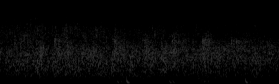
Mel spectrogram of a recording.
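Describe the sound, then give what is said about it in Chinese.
A church crowd claps steadily as applause giving glory to God, a dense wash of many hands with no voices, the applause sustained and fairly loud throughout, with a few low thumps underneath. “我们把掌声荣耀归给神。”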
